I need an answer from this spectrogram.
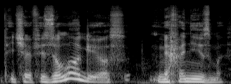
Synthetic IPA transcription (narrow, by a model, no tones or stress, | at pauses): t̪ɐɪt͡ʃʲɛfʲɪzʲoːlˠoːɡʲɪjoːs | mʲɛxɐnʲiːzmɐs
